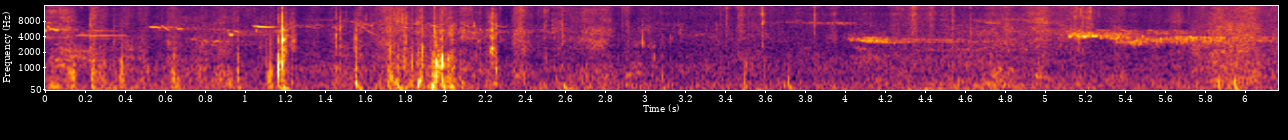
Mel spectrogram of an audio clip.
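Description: Quiet rustling and a few soft clicks from small dogs being petted and rubbed up close, with a sharper click about a second in and a couple of faint high squeaks near the end.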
